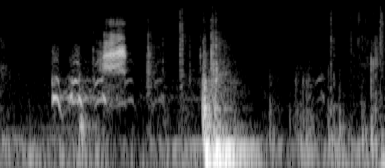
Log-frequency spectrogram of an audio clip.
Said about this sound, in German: Sie sollen die Tür schließen. Also gut.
